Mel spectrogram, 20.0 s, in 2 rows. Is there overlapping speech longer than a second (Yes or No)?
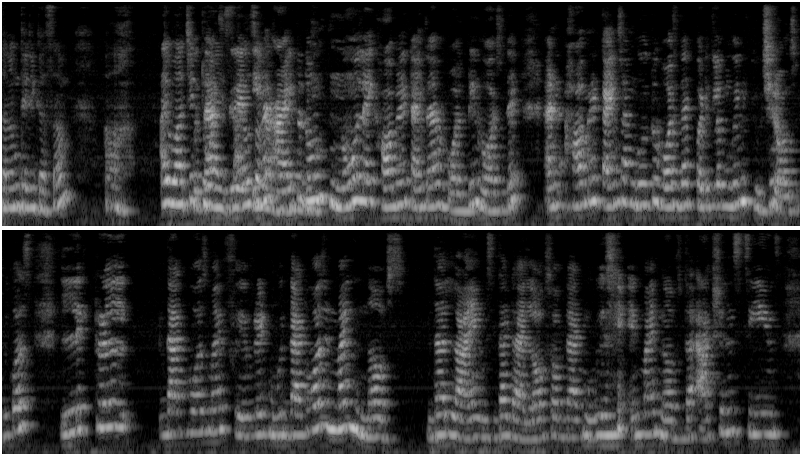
Yes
